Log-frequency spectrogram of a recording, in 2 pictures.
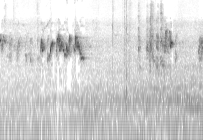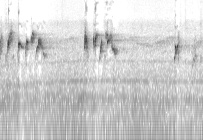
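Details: Caged red-whiskered bulbul in training, singing the ché style during strength-recovery conditioning: short bright warbled bursts, chattering and rolling, in four separate phrases with quiet gaps between them, plus a faint low hum.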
